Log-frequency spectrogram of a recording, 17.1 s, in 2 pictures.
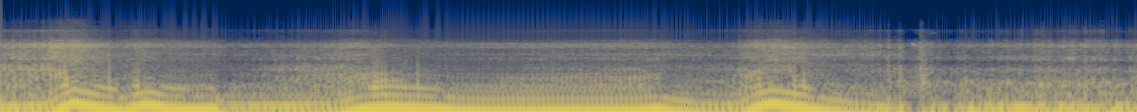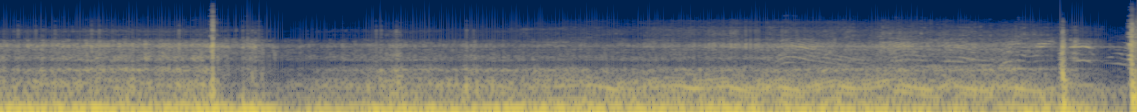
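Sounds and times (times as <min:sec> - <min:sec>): motorcycle engine running slowly: 0:00.0 - 0:05.6, 0:06.2 - 0:17.0.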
